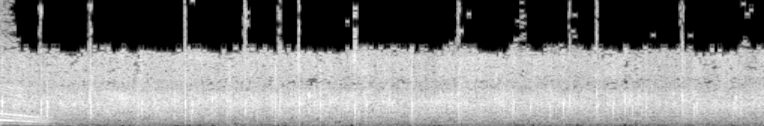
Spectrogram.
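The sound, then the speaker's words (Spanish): Sustained studio audience applause welcoming a special guest on the show Manos a la Obra. A dense, steady patter of many hands clapping at a fairly loud, even level throughout, with a brief voice trailing off at the very start. “Y esta tarde tenemos un invitado muy especial, el cual les quiero presentar y quiero que lo reciban con un fuerte aplauso.”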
